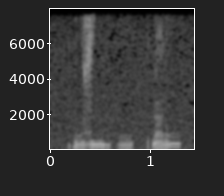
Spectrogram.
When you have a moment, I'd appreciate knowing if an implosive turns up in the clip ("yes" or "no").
yes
